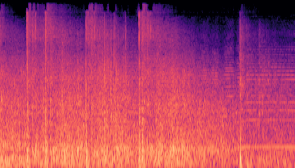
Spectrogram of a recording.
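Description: A trophy cannon firework fires a rapid series of sharp, loud reports, several bursts in quick succession over a dense crackling wash, ending with a final distinct bang.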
